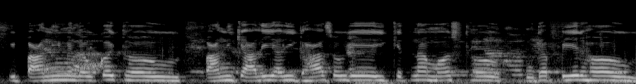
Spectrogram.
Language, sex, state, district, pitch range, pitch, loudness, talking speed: Bajjika, male, Bihar, Vaishali, 185-200 Hz, 195 Hz, -23 LUFS, 160 wpm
